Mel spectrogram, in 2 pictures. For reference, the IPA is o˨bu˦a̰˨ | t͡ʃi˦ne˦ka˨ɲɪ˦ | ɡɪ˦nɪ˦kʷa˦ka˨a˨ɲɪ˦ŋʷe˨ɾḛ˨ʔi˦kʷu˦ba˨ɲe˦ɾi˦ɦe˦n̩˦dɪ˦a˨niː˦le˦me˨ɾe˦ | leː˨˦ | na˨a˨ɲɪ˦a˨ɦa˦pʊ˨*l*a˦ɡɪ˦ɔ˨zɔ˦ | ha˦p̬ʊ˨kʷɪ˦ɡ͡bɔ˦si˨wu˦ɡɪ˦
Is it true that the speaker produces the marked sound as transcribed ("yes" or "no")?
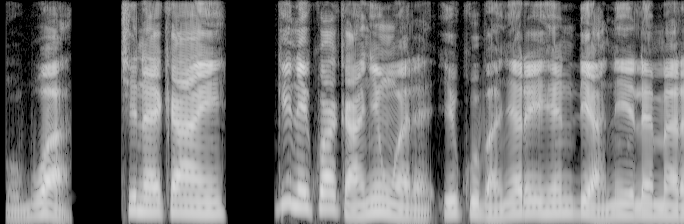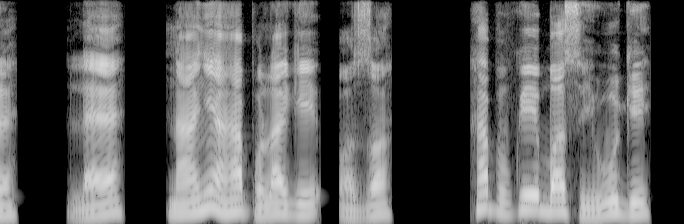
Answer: yes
